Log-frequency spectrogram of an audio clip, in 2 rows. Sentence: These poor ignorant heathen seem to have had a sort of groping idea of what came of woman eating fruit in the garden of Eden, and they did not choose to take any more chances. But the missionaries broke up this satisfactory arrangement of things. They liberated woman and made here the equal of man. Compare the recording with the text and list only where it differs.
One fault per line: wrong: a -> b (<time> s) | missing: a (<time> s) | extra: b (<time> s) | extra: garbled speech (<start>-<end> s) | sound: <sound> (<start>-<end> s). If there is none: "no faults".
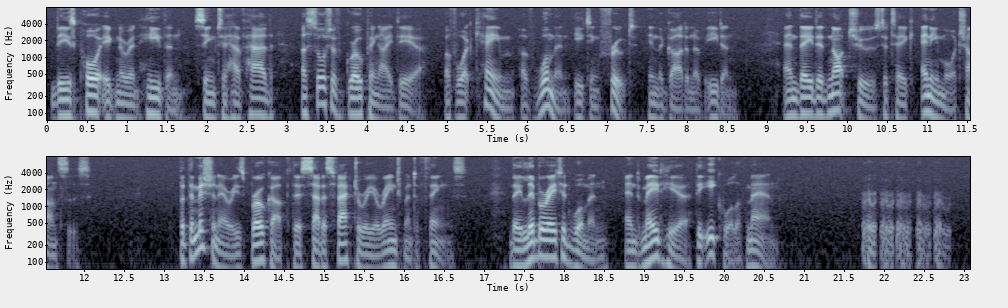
sound: laugh (21.7-22.8 s)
